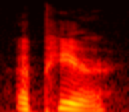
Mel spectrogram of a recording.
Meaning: 1. To come or be in sight; to be in view; to become visible 2. To come before the public
- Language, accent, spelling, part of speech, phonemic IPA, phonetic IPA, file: English, US, appear, verb, /əˈpɪɹ/, [əˈpʰɪɹ], En-us-appear.ogg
